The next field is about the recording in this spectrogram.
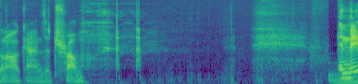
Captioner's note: laughs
